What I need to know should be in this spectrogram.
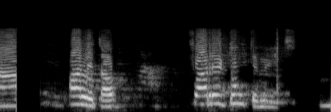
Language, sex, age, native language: Icelandic, male, 12, Icelandic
